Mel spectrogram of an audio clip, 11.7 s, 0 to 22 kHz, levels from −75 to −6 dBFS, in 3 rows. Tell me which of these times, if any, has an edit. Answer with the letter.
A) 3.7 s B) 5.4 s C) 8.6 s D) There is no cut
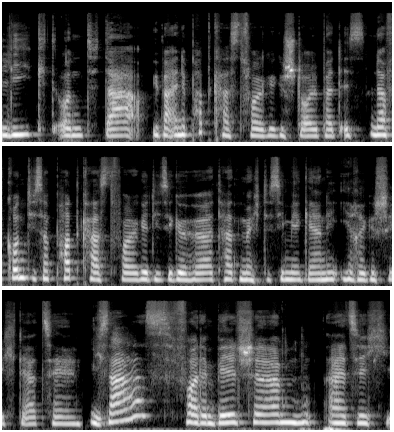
D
